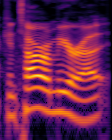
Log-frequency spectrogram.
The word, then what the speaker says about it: Kentaro Miura: Kentaro Miura, and he recently died.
